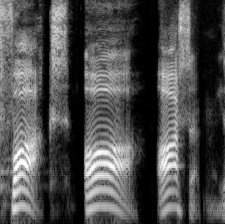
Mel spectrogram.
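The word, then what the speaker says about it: Fawkes: dude you said guy it's Fox oh awesome he's like guy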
